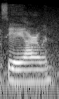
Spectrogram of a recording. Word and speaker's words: Caron: Is that how you say it, Caron? C-A-R-O-N, Caron, whatever.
